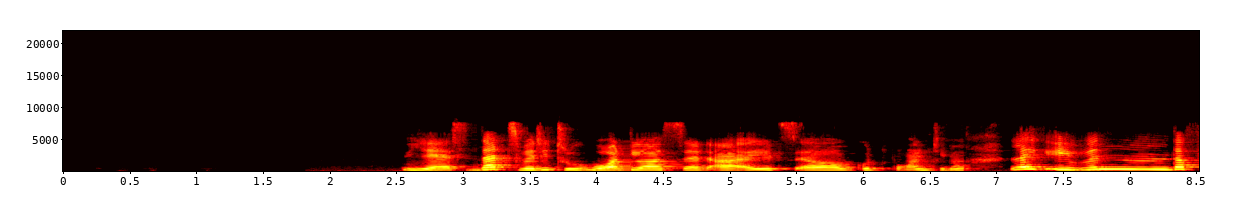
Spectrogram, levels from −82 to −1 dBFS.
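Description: Speech with concealed Bluetooth headset packet loss at 0.53 s and from 3.08 to 3.10 s, 4.21 to 4.25 s and 6.72 to 6.75 s. The receiver repeats the closest-matching recent waveform, so the longest gap, about 40 ms, holds a buzzy full-level tone before warbling back into the mSBC-coded speech.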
